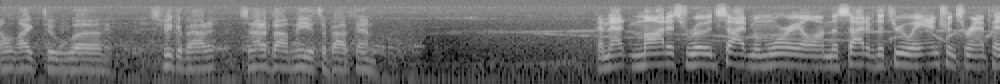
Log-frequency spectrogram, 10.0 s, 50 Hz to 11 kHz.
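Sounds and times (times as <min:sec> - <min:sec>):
faint wailing siren: 0:03.2 - 0:10.0.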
